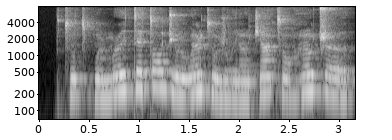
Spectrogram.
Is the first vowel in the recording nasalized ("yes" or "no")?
yes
